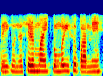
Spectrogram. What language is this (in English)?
Manipuri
